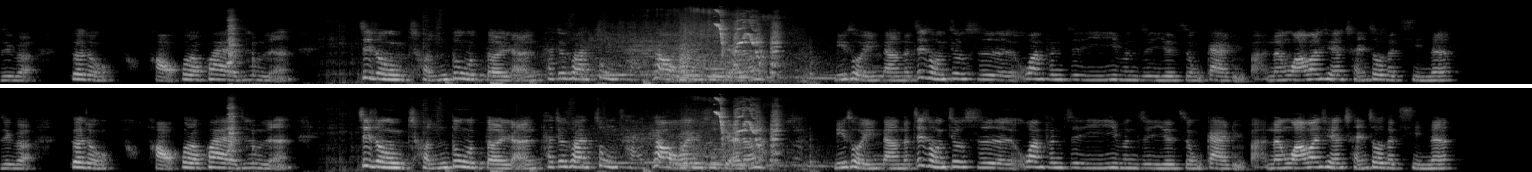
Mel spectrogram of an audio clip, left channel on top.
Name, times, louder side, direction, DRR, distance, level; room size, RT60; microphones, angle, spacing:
voice 1, 0.0-3.1 3.6-8.1 8.3-14.5, right 4 dB, 50° right, 0.4 m, -29 dB
sound 1, 2.3-2.5 3.3-3.6 4.1-4.5 4.9-5.0 5.3-5.4 6.0-6.1 6.4-6.5 7.1-7.8 8.1-8.2, equal, ahead, 0.8 m, -27 dB
Motorcycle / Engine, 3.9-10.0, left 3 dB, 80° left, 0.7 m, -38 dB
3.8 x 3.6 x 3.9 m
head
